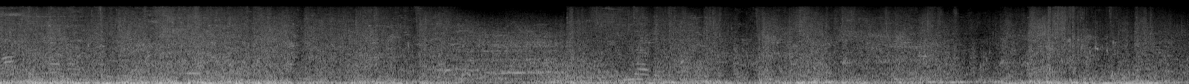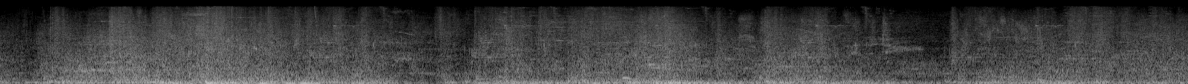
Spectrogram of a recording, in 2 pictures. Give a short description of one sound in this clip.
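Game sound effects of spells and attacks crackle and boom.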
